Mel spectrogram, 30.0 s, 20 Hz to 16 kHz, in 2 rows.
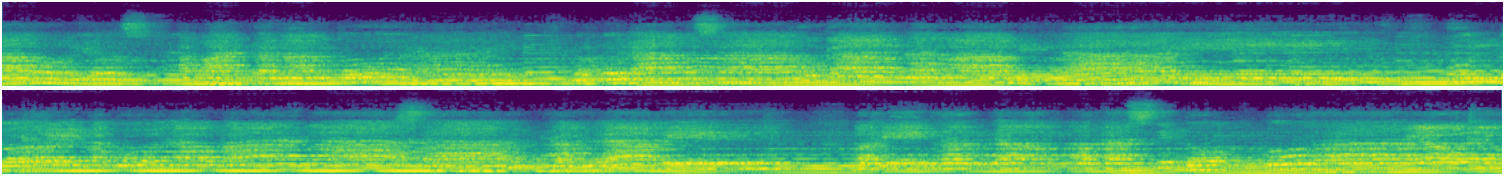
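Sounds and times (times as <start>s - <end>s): voices singing: 0.0s - 30.0s.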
